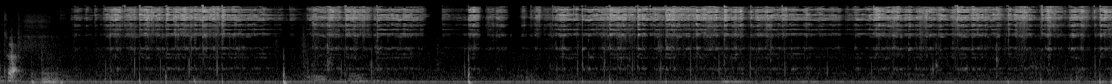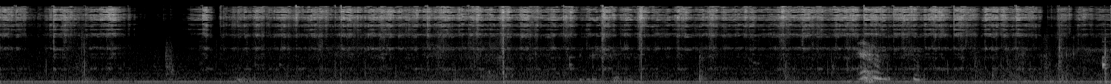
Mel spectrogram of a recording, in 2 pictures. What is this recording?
Lots of lovely gold bracelets and shaken up down on someone's wrists.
